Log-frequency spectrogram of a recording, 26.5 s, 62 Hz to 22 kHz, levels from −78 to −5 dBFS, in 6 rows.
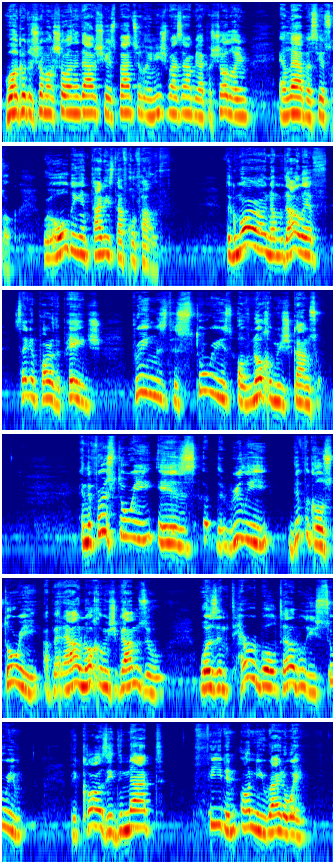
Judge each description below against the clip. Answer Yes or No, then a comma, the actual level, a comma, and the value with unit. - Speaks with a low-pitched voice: No, high, 225 Hz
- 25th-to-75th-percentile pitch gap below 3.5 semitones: No, average, 4.2 semitones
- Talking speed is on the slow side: Yes, slow, 130 wpm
